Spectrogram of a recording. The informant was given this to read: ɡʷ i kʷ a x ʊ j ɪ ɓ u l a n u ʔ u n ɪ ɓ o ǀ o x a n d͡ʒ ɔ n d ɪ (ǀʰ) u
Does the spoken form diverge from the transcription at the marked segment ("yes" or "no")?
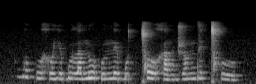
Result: no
